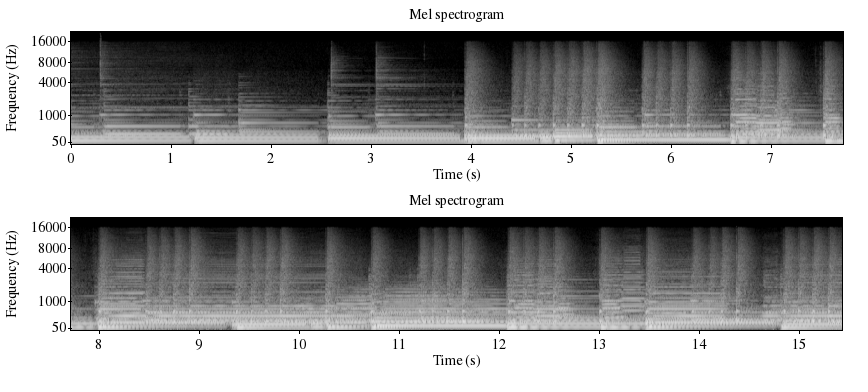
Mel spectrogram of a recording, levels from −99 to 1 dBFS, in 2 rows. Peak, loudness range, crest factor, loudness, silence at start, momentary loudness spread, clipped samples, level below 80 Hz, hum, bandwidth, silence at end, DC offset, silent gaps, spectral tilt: -4 dBFS; 4 LU; 14 dB; -21 LUFS; 0 s; 7 LU; under 0.1%; -28 dBFS; none; 12.5 kHz; 0 s; under 0.1%; none; -8 dB/octave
